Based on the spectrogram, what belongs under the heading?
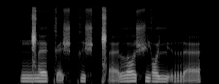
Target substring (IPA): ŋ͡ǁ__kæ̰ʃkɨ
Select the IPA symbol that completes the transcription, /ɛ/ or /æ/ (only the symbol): ɛ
